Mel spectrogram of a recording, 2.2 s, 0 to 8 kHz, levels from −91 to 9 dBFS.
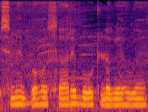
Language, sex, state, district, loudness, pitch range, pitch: Hindi, male, Uttar Pradesh, Lucknow, -15 LUFS, 125-135 Hz, 130 Hz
